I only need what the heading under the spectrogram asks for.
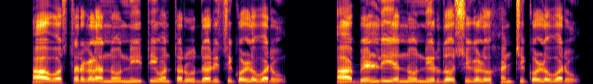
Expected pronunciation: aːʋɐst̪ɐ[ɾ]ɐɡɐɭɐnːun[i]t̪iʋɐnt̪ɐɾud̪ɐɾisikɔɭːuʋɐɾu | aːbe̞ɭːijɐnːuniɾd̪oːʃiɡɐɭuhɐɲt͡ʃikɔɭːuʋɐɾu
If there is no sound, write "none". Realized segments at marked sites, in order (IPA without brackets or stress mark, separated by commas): ɾ, iː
